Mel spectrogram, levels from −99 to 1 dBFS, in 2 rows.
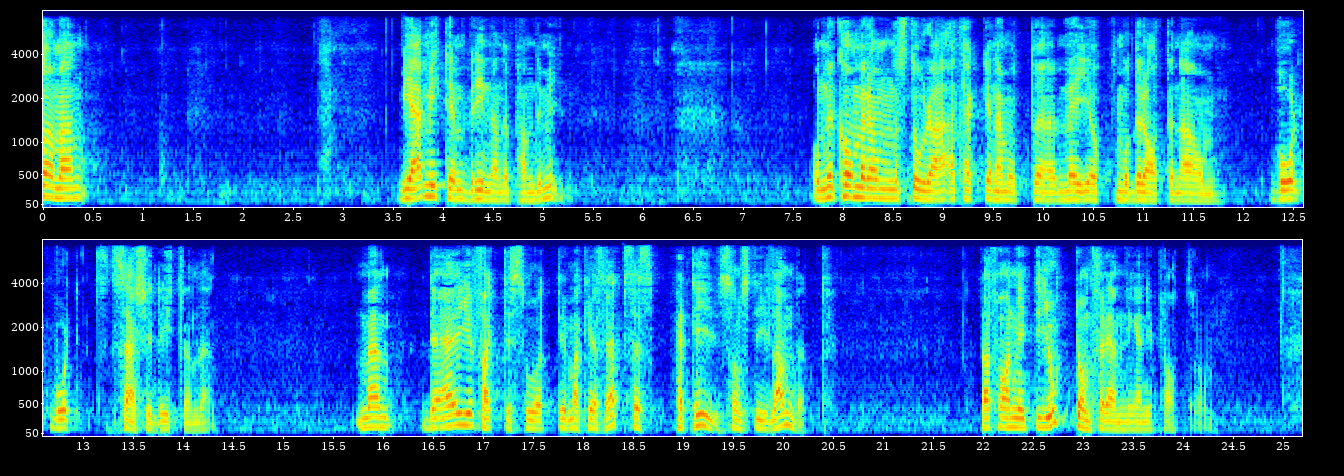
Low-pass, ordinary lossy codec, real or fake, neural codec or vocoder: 7.2 kHz; AAC, 32 kbps; fake; codec, 16 kHz, 4.8 kbps, FACodec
